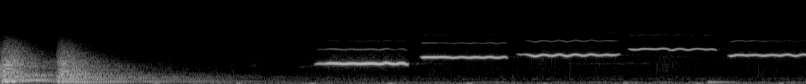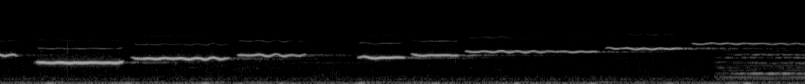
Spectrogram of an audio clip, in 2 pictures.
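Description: The whistled signature tune of the Signal Oil radio program The Whistler: a lone melodic whistle plays a slow, eerie tune of sustained notes that step up and down, clear, over a low humming drone after a brief opening thump.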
